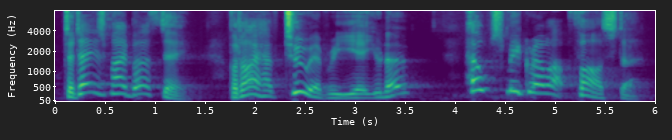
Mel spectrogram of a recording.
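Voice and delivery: put-on high, bouncy child voice; a small animal boasting about her birthdays; little monkey Coco. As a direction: chirp it like an excited little monkey. Coco speaks in story.

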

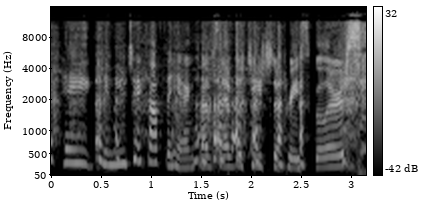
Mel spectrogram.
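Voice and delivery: high, giggling pretend request; laughing mock plea. Imagined handcuffed arrival at church.

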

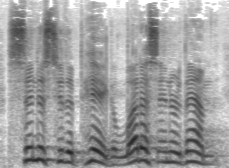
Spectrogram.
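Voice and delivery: loud, high pleading; begging. Acted. Demons beg Jesus to send them into pigs, loud pleading.

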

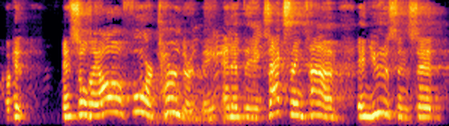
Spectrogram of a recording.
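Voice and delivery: usual speaking voice

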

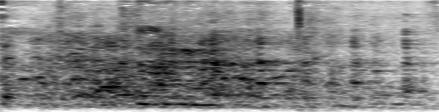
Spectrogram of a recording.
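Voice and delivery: soft unvoiced giggle; short airy chuckle; breathy laugh. Real, not acted. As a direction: laugh quietly at yourself. Laughing at her own story.

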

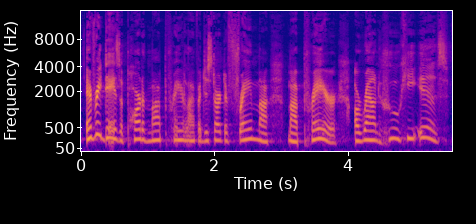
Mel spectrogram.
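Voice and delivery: normal talking voice

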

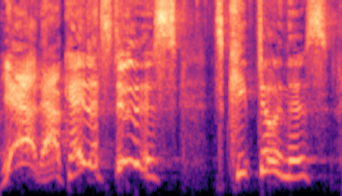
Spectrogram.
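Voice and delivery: high, keen inner voice saying let's go; eager inner voice. Retold or imitated. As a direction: pump yourself up to go again. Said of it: "something in you that's like".

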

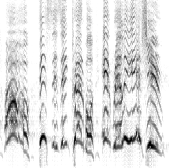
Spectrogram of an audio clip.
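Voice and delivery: squealing high excitement; overjoyed. Retold or imitated. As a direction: act out being thrilled beyond belief. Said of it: "she was so overjoyed".

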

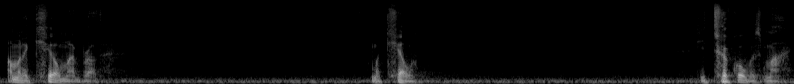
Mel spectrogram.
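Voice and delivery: low, soft, brooding vow of revenge; low soft menacing vow; low murmured threat. Acted. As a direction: murmur it low to yourself, nursing a grudge. Esau vowing revenge to himself.

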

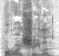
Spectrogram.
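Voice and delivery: a quick light Australian "All right, Sheila"; Australian accent. Retold or imitated. Joking how to sound Australian, light Australian accent. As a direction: toss it off in an easy Aussie accent. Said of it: "you can just be like".

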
